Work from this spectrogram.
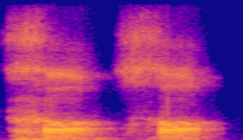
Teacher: Isti'la, yaitu terangkatnya pangkal lidah kha ya. Kemudian selanjutnya yaitu infitah, terpisahnya lidah bagian depan dari langit-langit.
